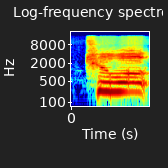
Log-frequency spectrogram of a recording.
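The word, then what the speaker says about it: tulle: things and here is some white tool and it's t-u-l-l-e and it's one of those odd pronunciations but that will go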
